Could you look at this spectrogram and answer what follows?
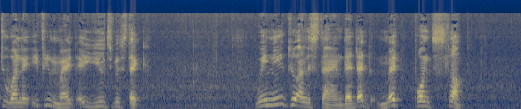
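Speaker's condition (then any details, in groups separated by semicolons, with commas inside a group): Cerebral palsy; legs affected, doubted legs could last 6 continuous hours, cycled 6-7 hours daily for 7 months; some words unclear, certain letters flat, trouble formulating words, worse when mouth tires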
